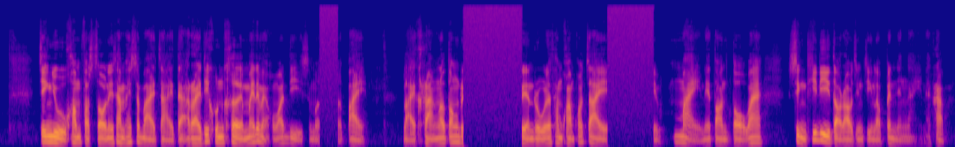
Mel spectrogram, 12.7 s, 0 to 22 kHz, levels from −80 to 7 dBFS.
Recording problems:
audio cutting out; filled with static; at 4.5 s, at 6 s for 1 s and at 8 s for 0.5 s

